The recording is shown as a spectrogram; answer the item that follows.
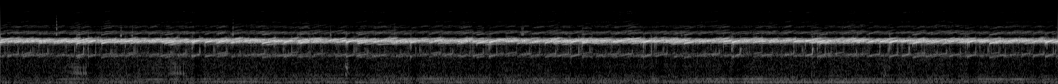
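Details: Night chorus of spring peepers at a frog pond early in the year, countless high piping peeps blending into one continuous shrill ring, while faint low croaks, perhaps a bullfrog, sound intermittently underneath.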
